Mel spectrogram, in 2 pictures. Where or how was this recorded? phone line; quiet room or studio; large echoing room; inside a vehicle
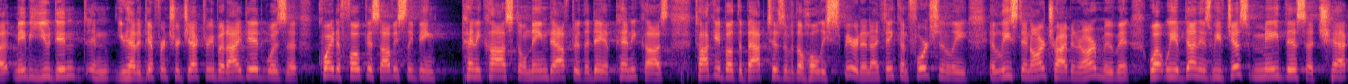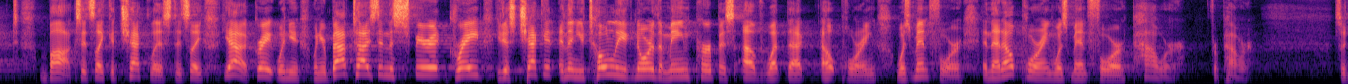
large echoing room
